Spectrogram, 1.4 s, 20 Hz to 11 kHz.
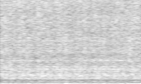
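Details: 1969 Mercedes 280SE with a repaired mechanical fuel-injection pump, timing set, fed from an external fuel tank, first start after years of sitting: a low, uneven rumble as it catches and idles rough but keeps running. The disconnected shift linkage left it in gear.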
